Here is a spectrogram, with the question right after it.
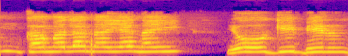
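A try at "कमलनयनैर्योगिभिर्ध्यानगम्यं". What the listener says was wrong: अत्र नयनै इति उक्त्वा मा स्थगयतु कंटिन्यूस् अत्र ओके नयनै योगिभिर्ध्या इति नयनै योगिभिर्ध्या न ओके एवं न कमलनयनै योगिभिर्ध्या इति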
